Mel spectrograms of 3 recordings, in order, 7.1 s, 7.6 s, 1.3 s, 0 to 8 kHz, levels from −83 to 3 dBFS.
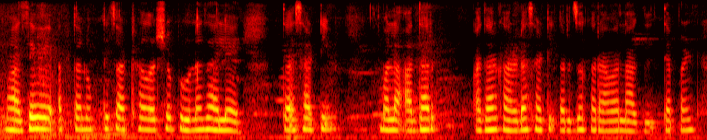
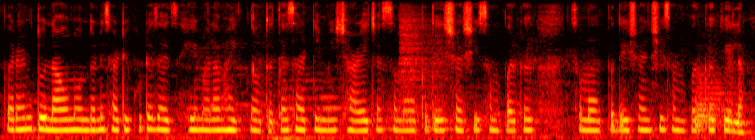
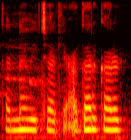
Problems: none marked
